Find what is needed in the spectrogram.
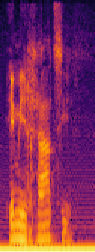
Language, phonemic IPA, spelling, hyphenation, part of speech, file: Dutch, /ˌɪ.miˈɣraː.(t)si/, immigratie, im‧mi‧gra‧tie, noun, Nl-immigratie.ogg
- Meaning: immigration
